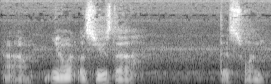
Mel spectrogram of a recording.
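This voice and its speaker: A man giving a casual hands-on product demonstration as a reviewer, speaking in a halting, matter-of-fact way. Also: deep voice, steady tone, gravelly. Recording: roomy echo, slight background noise.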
